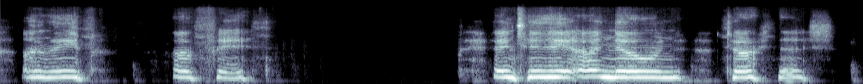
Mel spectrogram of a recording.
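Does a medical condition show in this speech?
Yes: ALS; swallowing lost.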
